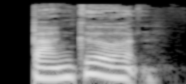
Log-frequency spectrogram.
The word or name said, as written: bankeånd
